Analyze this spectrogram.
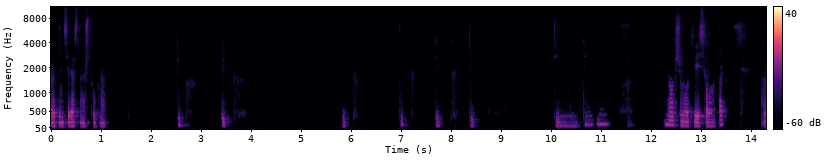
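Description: A young man talks calmly into a nearby microphone, in short bursts.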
